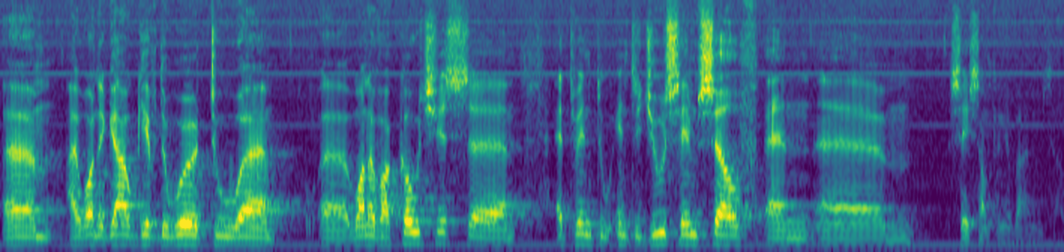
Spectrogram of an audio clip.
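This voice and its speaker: A man hosting a press conference presentation, handing the floor to the coaches in a relaxed way. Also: fairly low pitch, moderate pace, hardly any pauses. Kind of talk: presentation with slides.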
